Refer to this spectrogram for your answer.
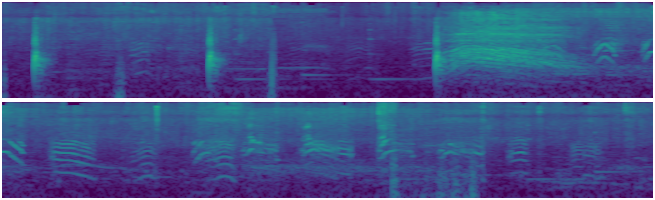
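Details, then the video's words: Labrador Retriever puppies yawning indoors: a loud, breathy squeal sliding downward, then a run of short, high, arched squeaks and whines, scattered with sharp taps and knocks. "MY LABRADOR PUPPIES ARE YAWNING IN FUNNY WAY"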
